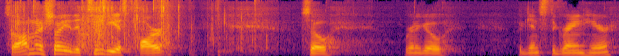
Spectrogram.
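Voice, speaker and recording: A man with a raspy voice from a cold, casually explaining a do-it-yourself build while he works on it. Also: medium pitch, moderate pace, slight background noise, poor audio. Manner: plain-spoken, relaxed, thinks aloud with restarts. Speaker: lawn care business owner demonstrating a DIY build. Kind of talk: casual how-to narration while working.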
